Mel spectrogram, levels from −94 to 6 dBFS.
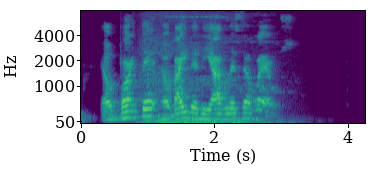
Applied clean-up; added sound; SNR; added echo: classical method log-MMSE.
